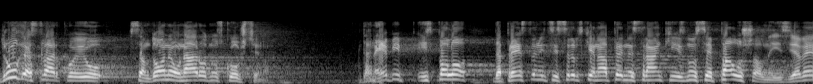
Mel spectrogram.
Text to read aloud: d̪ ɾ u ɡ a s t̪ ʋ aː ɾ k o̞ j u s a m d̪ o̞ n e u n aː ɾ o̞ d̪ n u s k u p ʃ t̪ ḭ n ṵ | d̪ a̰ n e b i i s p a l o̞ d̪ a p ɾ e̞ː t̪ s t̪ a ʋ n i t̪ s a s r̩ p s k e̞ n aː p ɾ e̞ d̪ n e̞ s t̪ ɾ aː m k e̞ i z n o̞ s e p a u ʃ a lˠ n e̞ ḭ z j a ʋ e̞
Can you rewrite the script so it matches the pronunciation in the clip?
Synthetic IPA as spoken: d̪ ɾ u ɡ a s t̪ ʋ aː ɾ k o̞ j u s a m d̪ o̞ n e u n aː ɾ o̞ d̪ n u s k u p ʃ t̪ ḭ n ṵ | d̪ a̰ n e b i i s p a l o̞ d̪ a p ɾ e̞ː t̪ s t̪ a ʋ n i t̪ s i s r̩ p s k e̞ n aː p ɾ e̞ d̪ n e̞ s t̪ ɾ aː ŋ k e̞ i z n o̞ s e p a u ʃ a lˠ n e̞ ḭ z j a ʋ e̞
